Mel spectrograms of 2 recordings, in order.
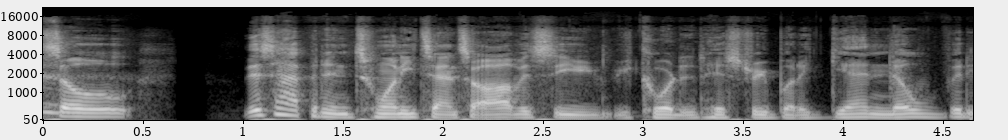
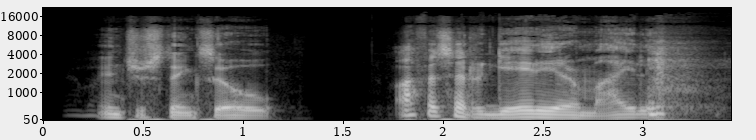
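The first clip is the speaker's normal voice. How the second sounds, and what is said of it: Weak put-on Irish accent. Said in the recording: “I always try to do this Irish accent; it never comes out quite so good.”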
